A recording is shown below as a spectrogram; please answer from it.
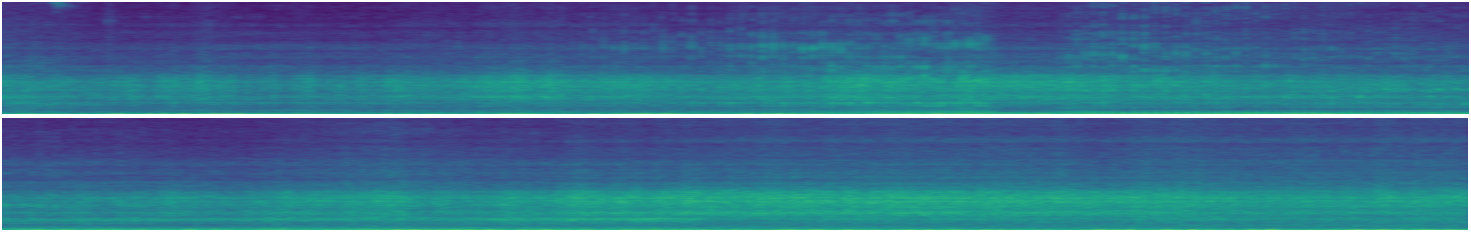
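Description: A motorcycle on the move: wind rushing over the microphone with the engine running underneath, loud and steady. From about five seconds in, a steadier engine hum stands out for several seconds, then fades back into the wind.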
